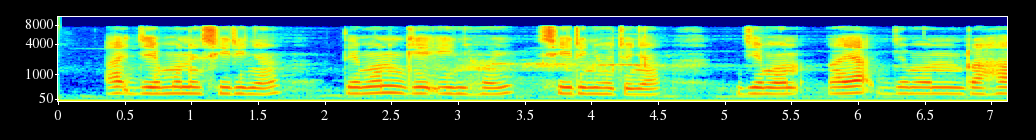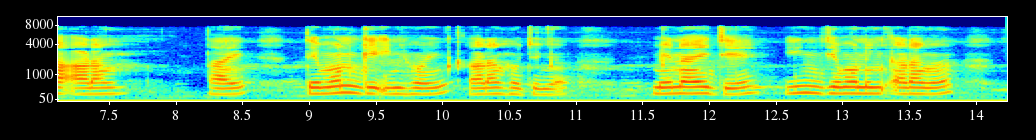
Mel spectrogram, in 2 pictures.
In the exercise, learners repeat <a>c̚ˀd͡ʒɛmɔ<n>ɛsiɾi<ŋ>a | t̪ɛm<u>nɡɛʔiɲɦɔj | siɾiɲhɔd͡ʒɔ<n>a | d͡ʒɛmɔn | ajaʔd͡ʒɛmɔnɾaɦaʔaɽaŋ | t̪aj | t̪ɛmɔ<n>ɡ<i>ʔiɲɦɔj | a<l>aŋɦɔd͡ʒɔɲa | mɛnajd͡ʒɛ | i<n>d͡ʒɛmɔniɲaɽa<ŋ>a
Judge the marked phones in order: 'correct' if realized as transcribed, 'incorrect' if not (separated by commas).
correct, correct, incorrect, incorrect, incorrect, correct, incorrect, incorrect, incorrect, correct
